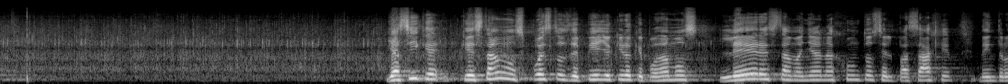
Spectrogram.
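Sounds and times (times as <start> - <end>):
audience applauding loudly: 0.0 - 8.1
speech: 3.9 - 10.0.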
